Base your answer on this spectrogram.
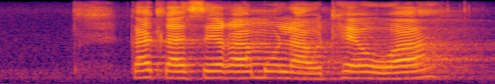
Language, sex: Northern Sotho, female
